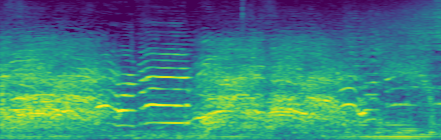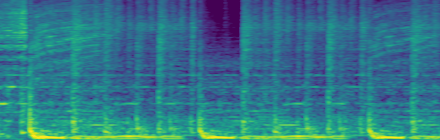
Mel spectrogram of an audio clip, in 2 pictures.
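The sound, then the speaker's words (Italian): A large crowd of protesters in a square in Louisville, Kentucky, chants "Say her name!" and shouts together in loud, rising cries, then the chanting gives way to heavy rhythmic thumps repeating every second or so beneath the noisy crowd. “E avete sentito brevemente, quasi come un graffio, quello che è il grido della piazza nel Kentucky, Louisville in particolare.”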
